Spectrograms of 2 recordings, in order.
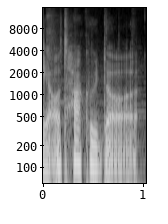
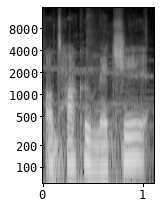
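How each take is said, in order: First: The second word is pronounced as 'do'. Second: The second word is pronounced as 'michi'. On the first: "it can be said as door" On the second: "or michi"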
